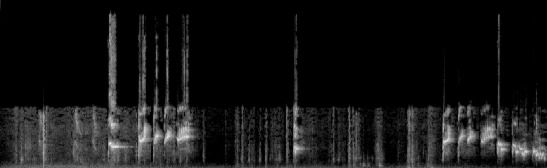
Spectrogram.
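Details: Asian pied starling song for luring birds: scattered high whistles and chatters among clicks and low noise, ending with a rapid descending series of whistled notes.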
